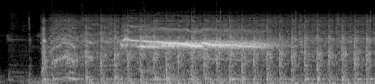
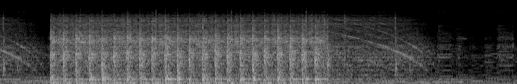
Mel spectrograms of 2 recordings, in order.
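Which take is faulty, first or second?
first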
